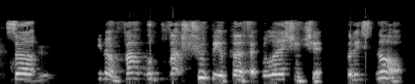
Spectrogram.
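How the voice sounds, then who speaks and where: A man's voice: extremely high pitch, animated, bright, forceful tone, low-quality recording. A man with a Northern English accent and a slight lisp, talking emphatically and motivationally as a podcast guest. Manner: emphatic, motivational, rapid asides. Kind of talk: casual podcast chat.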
